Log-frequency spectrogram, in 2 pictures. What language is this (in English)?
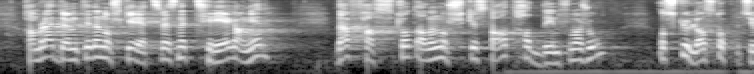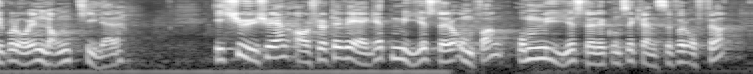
Norwegian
